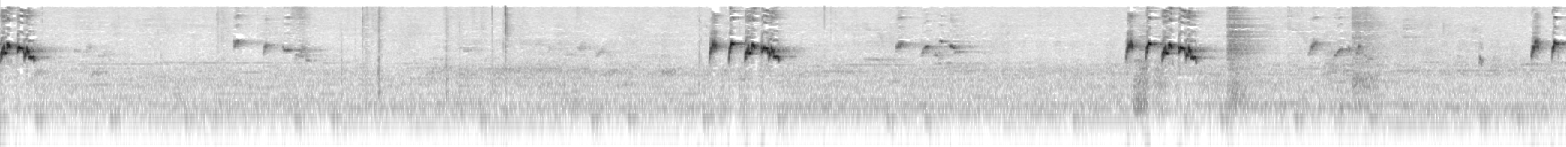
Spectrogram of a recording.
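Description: A songbird sings loud, clear bursts of whistled notes close by.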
